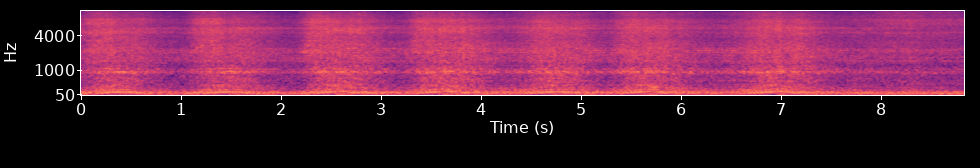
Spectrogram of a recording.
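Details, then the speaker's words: Pontiac 421 .030 over, '69 big-valve heads, 180°, revved to 2700–2800 rpm with oil pressure near 60 psi; blips climb unevenly and sound strained because the carburetor is not tuned for this engine. Lean running from untuned carburetor. "like I said the carburetor is not tuned up for this engine so it is not happy there we go"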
